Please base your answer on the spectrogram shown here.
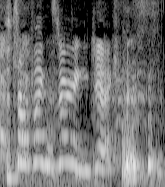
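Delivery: laughing. Retold or imitated. Mocking friend's line while laughing.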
